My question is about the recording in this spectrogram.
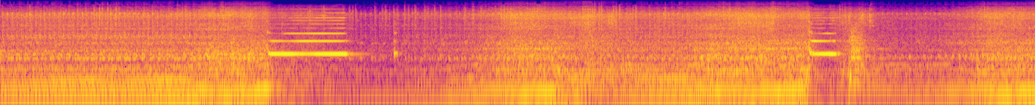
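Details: JLG Baby Scissor lift small engine, cold day, new crankshaft position sensor; with a function engaged from ground controls engine speed swings up and down every few seconds with short alarm beeps.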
